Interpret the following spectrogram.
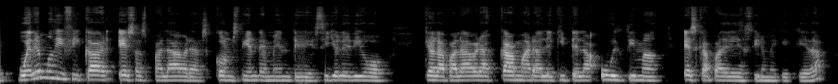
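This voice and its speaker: A woman giving an explanatory talk to fellow professionals, asking rhetorical questions and checking in often. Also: mid-range voice. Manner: teacherly, poses rhetorical questions, frequent "¿vale?" check-ins. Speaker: educator giving a talk on literacy.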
